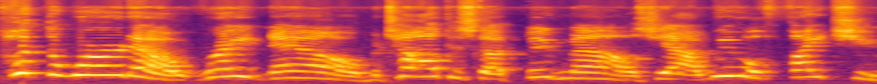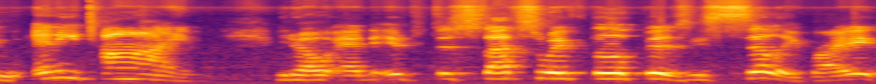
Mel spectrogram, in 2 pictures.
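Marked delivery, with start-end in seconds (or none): 0.0-5.3 loud yelling in fight-promo announcer style. Retelling a video interview where they were yelling: imitating someone yelling. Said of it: "they're yelling".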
